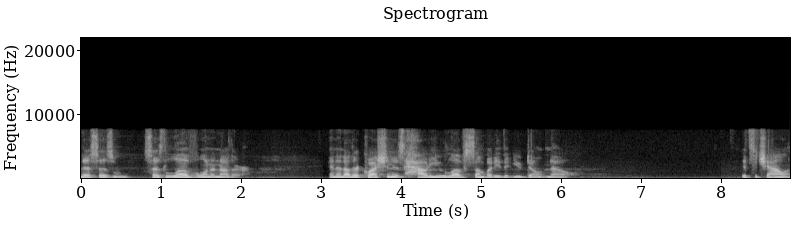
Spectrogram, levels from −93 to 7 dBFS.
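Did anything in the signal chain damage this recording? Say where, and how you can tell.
No, nothing in the signal chain damaged this audio; it went through G.722 wideband telephone coding at 56 kbit/s, which leaves nothing above about 7.7 kHz.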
